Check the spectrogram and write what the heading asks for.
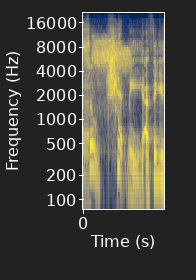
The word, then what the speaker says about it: Chetney: Laudna says because they discussed that maybe Chetney, not Chutney, he had I the love how I love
